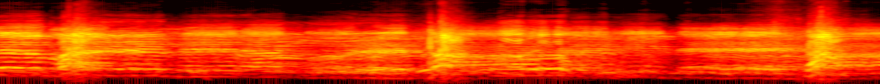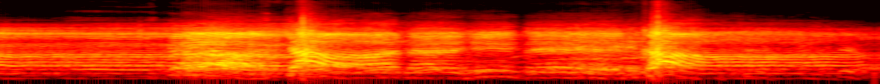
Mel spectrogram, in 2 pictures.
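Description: A group of men chanting a noha in unison. A sharp unison chest-beat (matam) lands about every two seconds.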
